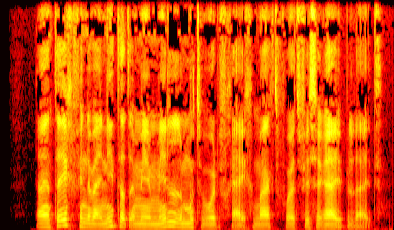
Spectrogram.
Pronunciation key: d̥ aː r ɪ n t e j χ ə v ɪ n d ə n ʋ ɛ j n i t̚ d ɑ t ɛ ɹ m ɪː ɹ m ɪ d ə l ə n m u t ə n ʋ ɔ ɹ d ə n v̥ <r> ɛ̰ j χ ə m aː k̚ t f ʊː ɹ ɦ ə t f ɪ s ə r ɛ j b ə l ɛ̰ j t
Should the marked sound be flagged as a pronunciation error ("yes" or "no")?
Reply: no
